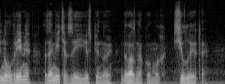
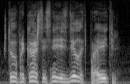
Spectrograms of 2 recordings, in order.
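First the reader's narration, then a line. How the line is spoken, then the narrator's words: Bodyguard hissing. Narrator (Russian): прошипел телохранитель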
